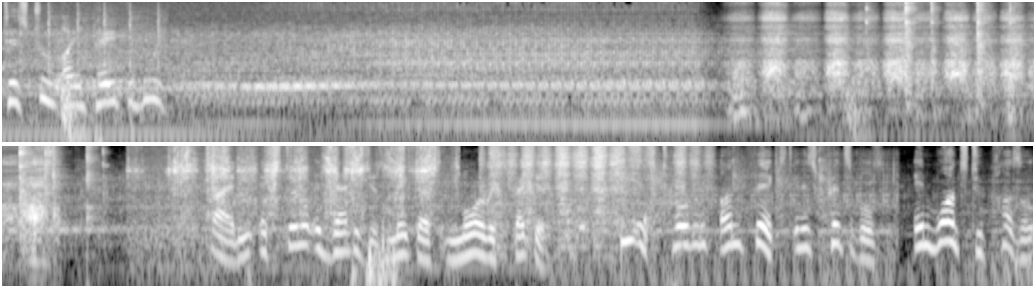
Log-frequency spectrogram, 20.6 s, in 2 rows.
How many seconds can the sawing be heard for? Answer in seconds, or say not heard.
10 s.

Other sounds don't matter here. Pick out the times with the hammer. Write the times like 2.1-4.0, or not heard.
0.1-1.7, 8.6-11.4, 16.4-18.7.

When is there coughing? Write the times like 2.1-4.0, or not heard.
not heard.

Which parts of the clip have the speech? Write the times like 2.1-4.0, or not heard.
0.0-1.6, 12.4-15.8, 16.5-20.5.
